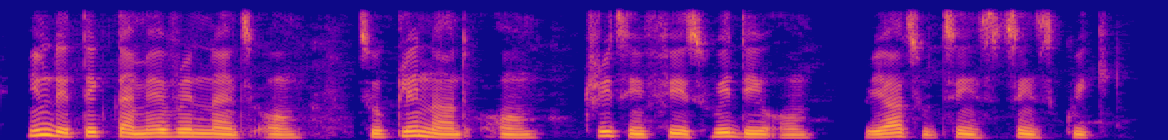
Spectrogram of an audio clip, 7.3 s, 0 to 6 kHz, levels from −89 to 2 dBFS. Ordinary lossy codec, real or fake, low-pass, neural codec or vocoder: none; real; 5.4 kHz; none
